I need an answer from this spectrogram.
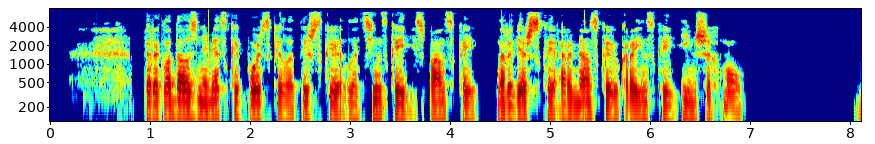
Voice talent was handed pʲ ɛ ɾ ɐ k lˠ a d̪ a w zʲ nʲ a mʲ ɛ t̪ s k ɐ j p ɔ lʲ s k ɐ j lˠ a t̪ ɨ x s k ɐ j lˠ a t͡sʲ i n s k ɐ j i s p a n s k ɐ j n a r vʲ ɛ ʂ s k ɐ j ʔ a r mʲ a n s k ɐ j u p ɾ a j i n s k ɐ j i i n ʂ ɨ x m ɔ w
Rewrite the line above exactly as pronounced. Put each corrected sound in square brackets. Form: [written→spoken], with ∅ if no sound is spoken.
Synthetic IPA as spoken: pʲ ɛ ɾ ɐ k lˠ a d̪ a w zʲ nʲ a mʲ ɛ t̪ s k ɐ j p ɔ lʲ s k ɐ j lˠ a t̪ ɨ [x→ʂ] s k ɐ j lˠ a t͡sʲ i n s k ɐ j i s p a n s k ɐ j n a r vʲ ɛ ʂ s k ɐ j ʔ a r mʲ a n s k ɐ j u [p→k] ɾ a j i n s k ɐ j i i n ʂ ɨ x m ɔ w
